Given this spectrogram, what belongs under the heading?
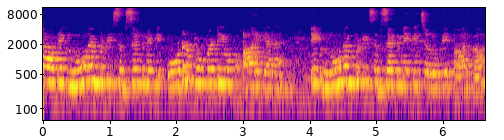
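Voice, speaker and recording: A woman teacher explains a math lesson step by step, repeating key terms and asking questions she answers herself. Her voice sits high and her delivery is slow and measured. She sounds set back from the mic in a very echoey room with faint background noise. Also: darkish tone, distant mic. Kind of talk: exam-prep lecture on real analysis.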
